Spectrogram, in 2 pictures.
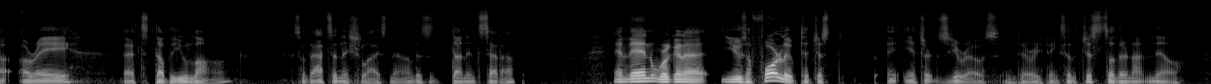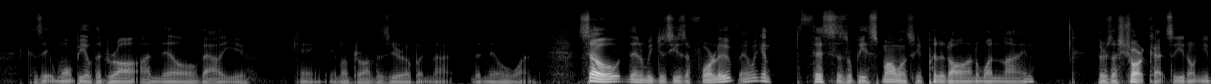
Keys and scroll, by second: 20.9 shift+9.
